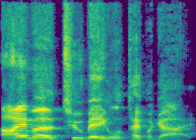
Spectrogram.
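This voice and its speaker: A man's voice: a little high, animated, normal speed, fairly bright tone. Man, podcast guest, casual chat, easygoing, wry.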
